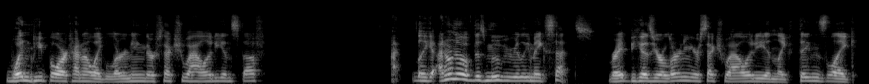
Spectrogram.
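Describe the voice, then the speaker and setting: A man co-hosting a podcast, chatting casually about movies in a loose, hesitant way with lots of "like". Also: a little high. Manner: hesitant, loosely phrased, frequent "like". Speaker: podcast co-host.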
